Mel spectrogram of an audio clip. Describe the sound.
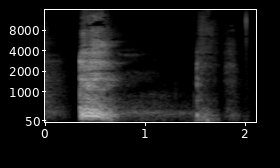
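A person clears their throat once with a harsh, loud burst, followed by a few faint rasping sounds and a tiny click.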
